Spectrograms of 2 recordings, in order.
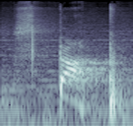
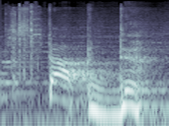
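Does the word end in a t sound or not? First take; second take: t sound; other ending. First: The word ends in a t sound. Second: The word does not end in a t. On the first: The speaker calls it right. "avec une terminaison en t" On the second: The speaker calls it wrong. "plutôt que"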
